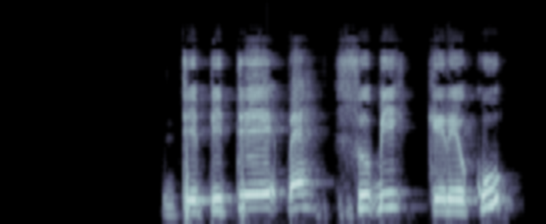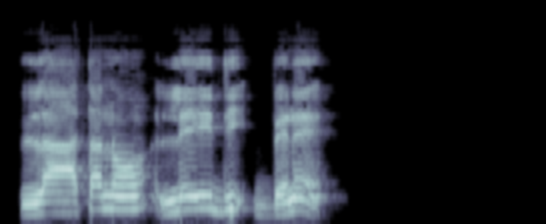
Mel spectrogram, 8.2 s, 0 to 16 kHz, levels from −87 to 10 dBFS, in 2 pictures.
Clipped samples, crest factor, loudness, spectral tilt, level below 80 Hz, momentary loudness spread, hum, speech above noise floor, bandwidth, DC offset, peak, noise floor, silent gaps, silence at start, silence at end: under 0.1%; 14 dB; -12 LUFS; -3.5 dB/octave; -54 dBFS; 7 LU; none; over 78 dB; 9.2 kHz; under 0.1%; 0 dBFS; under -90 dBFS; 3.93-4.24 s; 1.25 s; 1.65 s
